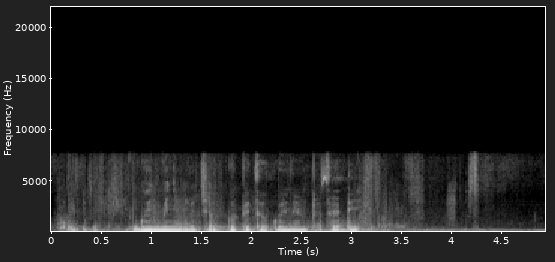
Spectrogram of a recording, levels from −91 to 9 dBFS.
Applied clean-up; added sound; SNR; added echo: neural separator model SepFormer DNS4.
